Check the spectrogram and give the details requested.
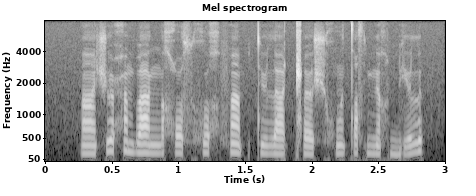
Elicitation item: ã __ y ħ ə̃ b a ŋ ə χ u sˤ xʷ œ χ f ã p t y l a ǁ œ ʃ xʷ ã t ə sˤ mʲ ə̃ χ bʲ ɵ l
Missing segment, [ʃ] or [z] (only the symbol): ʃ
